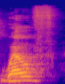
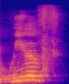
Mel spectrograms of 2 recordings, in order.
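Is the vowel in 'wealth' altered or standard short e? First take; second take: standard; altered. First: The word is said with a short e vowel. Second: The word is said with an altered vowel. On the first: The speaker calls it right. "No, this is wealth" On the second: The speaker calls it wrong. "don't be tempted to say wealth"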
